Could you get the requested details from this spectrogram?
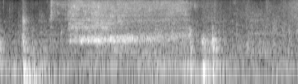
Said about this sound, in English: But let's do a little bit more water.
